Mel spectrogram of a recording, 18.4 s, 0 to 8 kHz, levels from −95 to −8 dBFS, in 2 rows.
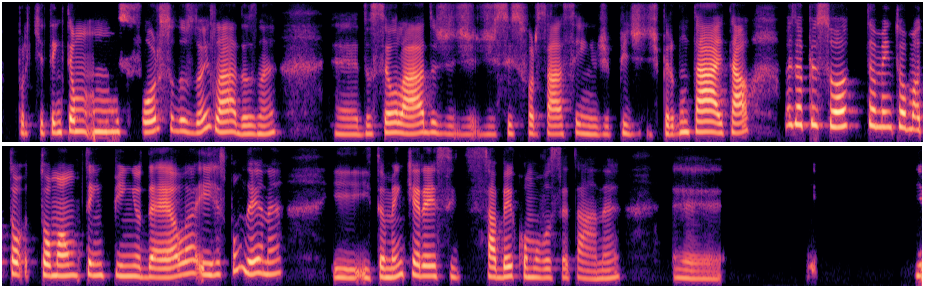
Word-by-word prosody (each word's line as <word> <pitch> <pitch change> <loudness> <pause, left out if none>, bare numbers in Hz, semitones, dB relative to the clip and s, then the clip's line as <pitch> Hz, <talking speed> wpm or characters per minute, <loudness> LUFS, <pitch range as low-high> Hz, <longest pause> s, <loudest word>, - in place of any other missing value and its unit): porque 195 -1 -9
tem 210 +2 -2
que 215 - -12
ter 245 - +5
um 235 0 +1 0.3
um - - -1
esforço 230 +4 -1
dos 235 -3 -2
dois 260 +10 -2
lados, 215 -6 +2
né. 180 +4 -4 0.6
É, 170 -2 -7
do 180 +2 -8
seu 210 +4 0
lado, 200 +2 +3
de 180 -2 -11
de 175 0 -12
de 170 -2 -12
se 185 - -7
esforçar 185 -1 -3
assim, 180 -1 -7
de 170 0 -11
pedi 185 0 -9
de 155 - -12
perguntar 220 +4 +6
e - - -3
tal, 205 -1 +3 0.4
mas 375 - -2
a 380 - +6
pessoa 360 -2 +6 0.2
também 330 -2 +2
toma 310 -5 +3
to 260 -1 +1 0.2
tomar 230 -2 +4
um 235 +1 0
tempinho 225 -2 -2
dela 205 +7 +2
e - - 0
responder, 270 +2 +1
né. 265 +2 -4 0.5
E 185 -1 -4
e - - -9
também 195 +5 0
querer 225 -4 +2
se 205 -3 -9
saber 205 +1 0
como 205 -3 -3
você 185 0 -7
tá, 170 -4 -8
né, 175 +5 -7 0.5
eh, 80 -3 -8 1.9
e 225 - -1
210 Hz, 170 wpm, -23 LUFS, 180-235 Hz, 1.9 s, perguntar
